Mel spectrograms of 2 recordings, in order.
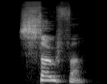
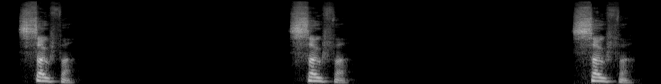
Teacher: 2 syllables, stress on the first, it's so and f.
